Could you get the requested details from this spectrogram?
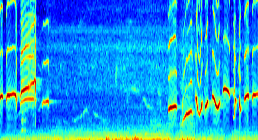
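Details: Oriental magpie-robin, a kept bird, singing relaxed song used to train other kept birds: clear whistled notes, a pause of nearly three seconds, then a rapid run of varied twisting whistles, sweeps and chips.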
